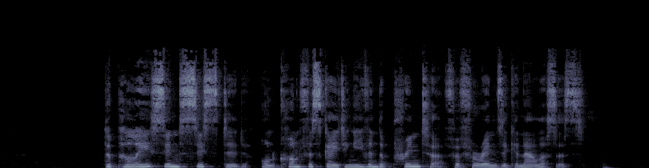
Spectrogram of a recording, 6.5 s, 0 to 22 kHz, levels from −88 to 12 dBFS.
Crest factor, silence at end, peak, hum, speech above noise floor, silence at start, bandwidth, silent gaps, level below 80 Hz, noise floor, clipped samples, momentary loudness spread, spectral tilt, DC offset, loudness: 20 dB; 0.4 s; -18 dBFS; none; 45 dB; 1.05 s; 16 kHz; none; -78 dBFS; -82 dBFS; under 0.1%; 14 LU; -2.5 dB/octave; under 0.1%; -36 LUFS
